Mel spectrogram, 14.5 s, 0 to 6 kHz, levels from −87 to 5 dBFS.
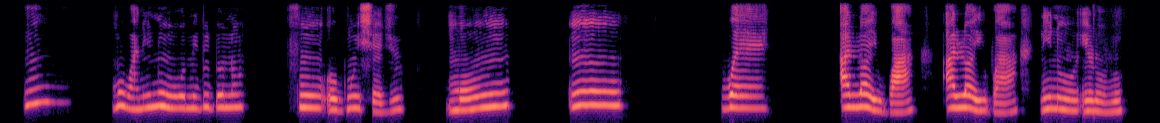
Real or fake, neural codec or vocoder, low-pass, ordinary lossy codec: real; none; 5.4 kHz; none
